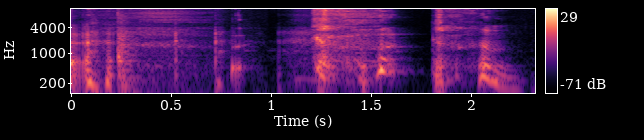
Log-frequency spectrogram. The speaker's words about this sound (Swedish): Du ljuger så du hostar här nu.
